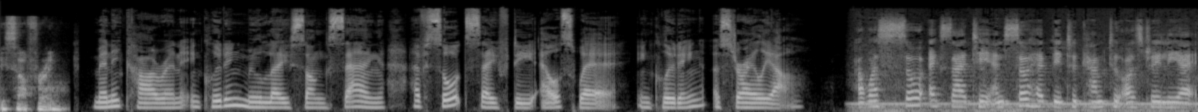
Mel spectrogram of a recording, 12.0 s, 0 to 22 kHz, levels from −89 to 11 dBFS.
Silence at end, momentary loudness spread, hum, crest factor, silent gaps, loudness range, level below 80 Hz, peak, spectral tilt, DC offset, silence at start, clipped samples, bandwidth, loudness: 0 s; 6 LU; none; 16 dB; none; 1 LU; -40 dBFS; -4 dBFS; -4.5 dB/octave; under 0.1%; 0 s; under 0.1%; 16.5 kHz; -19 LUFS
